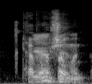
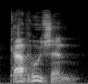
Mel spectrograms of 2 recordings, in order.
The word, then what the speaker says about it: Kapiushon: It's season 5 of Arrow, episode 17, called, I don't remember how I pronounced it last week. What is it? Kapiushon? – Kapiushon. Yeah, Kapiushon.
